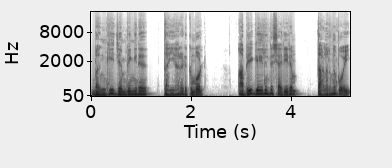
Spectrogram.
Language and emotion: Malayalam, fearful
